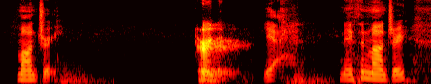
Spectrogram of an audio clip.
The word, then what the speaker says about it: Mondry: Nathan, I'm not going to say your last name wrong, Mondry.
